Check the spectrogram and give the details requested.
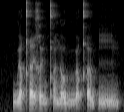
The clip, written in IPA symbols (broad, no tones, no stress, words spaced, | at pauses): wɯqʰiʁɯn qʼũnɔwuː qʰɯw ʔĩːm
